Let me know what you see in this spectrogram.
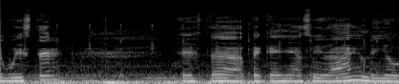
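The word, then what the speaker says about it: Worcester: Se escribe Gorcester, pero así se dice Wister.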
